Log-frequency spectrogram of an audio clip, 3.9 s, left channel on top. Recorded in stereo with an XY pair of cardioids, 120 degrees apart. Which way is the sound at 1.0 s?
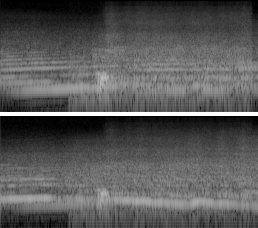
35° left.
